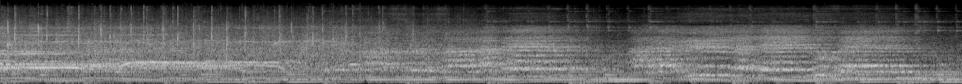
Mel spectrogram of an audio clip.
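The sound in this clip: Audience applause and cheering welcome 300 children from a small country singing school. The clapping is loud and continuous, with whoops on top and steady music underneath.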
